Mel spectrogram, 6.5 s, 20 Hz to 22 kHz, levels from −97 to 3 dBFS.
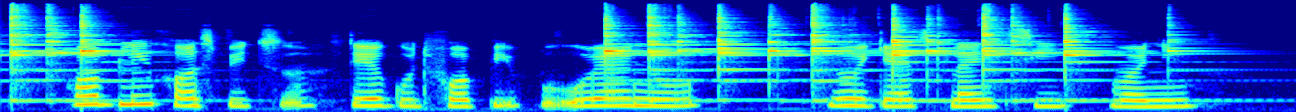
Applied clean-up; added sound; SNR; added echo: none; Livestock, farm animals, working animals; -1 dB; none.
